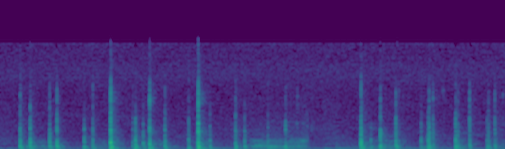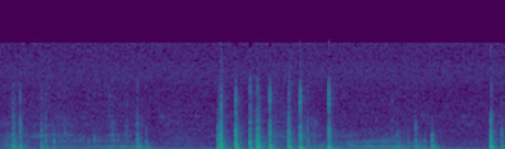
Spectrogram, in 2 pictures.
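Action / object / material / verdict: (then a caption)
tap / cardboard doll box with clear plastic window / cardboard, plastic / none. Long nails tap quickly on the clear plastic window and cardboard edge of a cardboard doll box held close, making dozens of sharp, dry clicks in bursts. Between the bursts come softer scratchy, rustling stretches, and there is a brief lull before a final flurry of taps.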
